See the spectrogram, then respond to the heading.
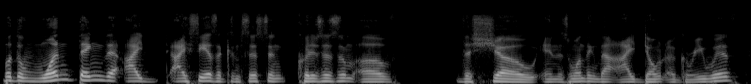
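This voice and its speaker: A man's voice: mid-range voice, normal speed, a little mellow, no room sound, clean studio sound. A man hosting a podcast, chatting casually and giving opinions emphatically, often circling back to repeat his phrases. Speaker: podcast host reviewing a TV show.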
